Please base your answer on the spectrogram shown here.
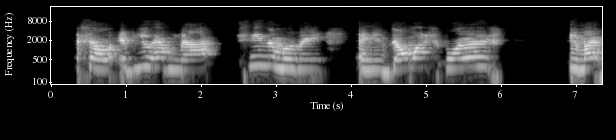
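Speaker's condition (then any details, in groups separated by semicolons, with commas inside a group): Cerebral palsy; cerebral palsy since childhood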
